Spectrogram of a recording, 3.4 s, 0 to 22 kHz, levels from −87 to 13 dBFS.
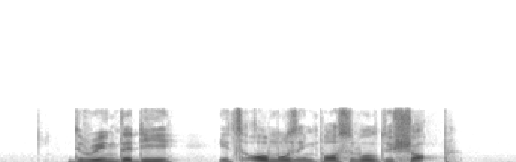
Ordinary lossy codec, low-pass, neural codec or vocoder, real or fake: none; 7.2 kHz; codec, 16 kHz, 8 kbps, FunCodec, trained on Chinese and English, 25 frames a second; fake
